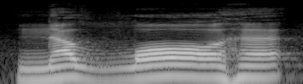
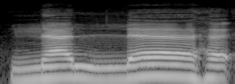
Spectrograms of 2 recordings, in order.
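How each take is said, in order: First: The L is heavy and full. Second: The L is light and thin. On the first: The speaker calls it right. "نالله پر میکنیم" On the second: The speaker calls it wrong. "نالله نمیگیم، نالله، نالله اشتباهه"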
